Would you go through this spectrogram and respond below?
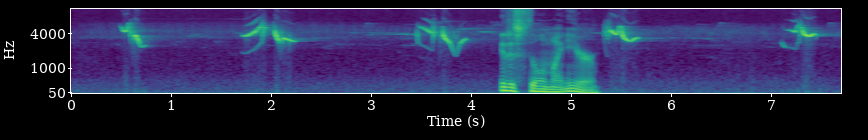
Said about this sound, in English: though unmistakably a bird note, it yet suggested the bleating of a tiny lambkin. Presently the birds appeared, a pair of the solitary vireo.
